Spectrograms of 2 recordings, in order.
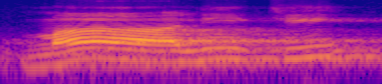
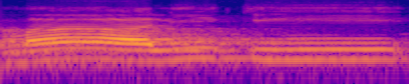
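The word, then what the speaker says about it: مَالِكِ: Maliki kalau dibaca maliki dipanjangi kafnya, maka ini artinya juga beda.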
